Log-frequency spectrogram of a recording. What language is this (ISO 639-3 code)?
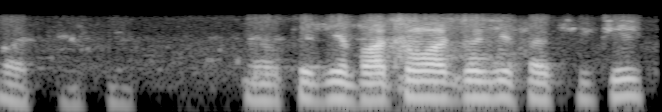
snd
